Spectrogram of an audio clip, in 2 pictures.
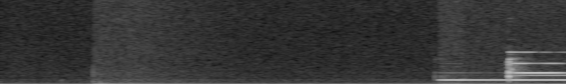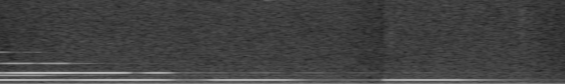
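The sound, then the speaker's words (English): A single bell is struck once to begin a Mindful Minute meditation, its clear ringing tone hanging in the air and slowly fading over several seconds against a faint low hum, with no voices. “We'll get started at the sound of the bell.”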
